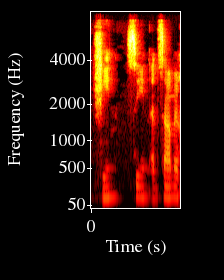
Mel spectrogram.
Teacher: phonetically or phonologically, S2 and S3, seen and samech, have merged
